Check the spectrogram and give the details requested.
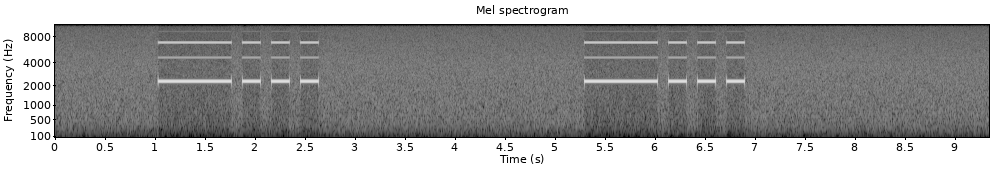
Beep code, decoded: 1 long, 3 short

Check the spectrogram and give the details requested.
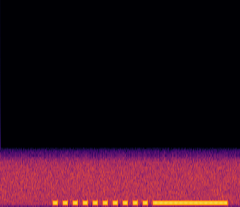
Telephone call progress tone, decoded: stutter dial tone

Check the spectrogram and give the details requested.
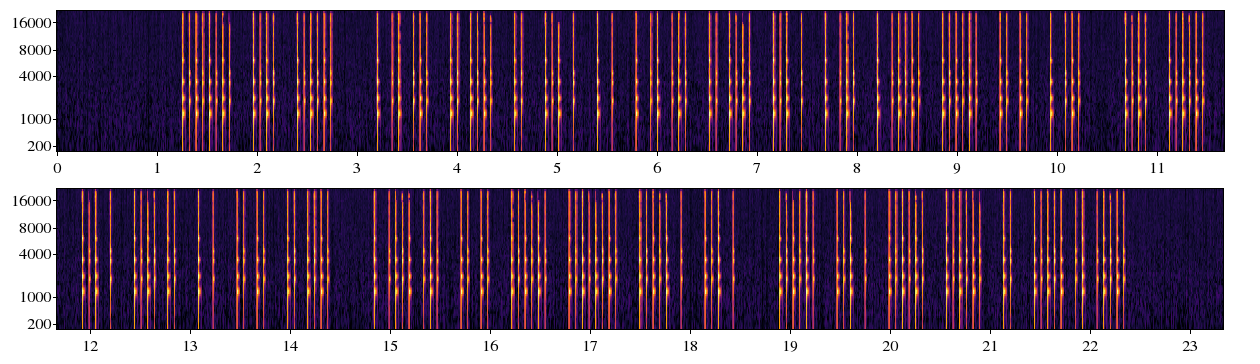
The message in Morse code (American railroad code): HIS GREATGRANDSON IS ACTOR JOSHUA SASSE.

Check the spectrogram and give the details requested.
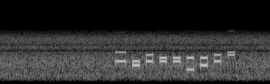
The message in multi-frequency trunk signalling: KP 3966459 ST

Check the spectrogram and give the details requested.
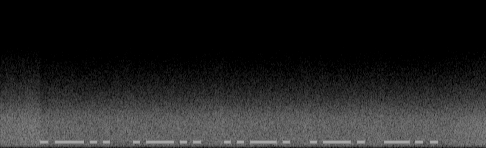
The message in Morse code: LLFRD

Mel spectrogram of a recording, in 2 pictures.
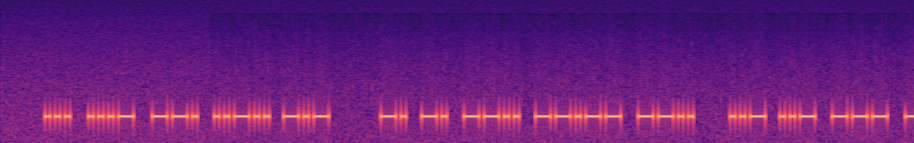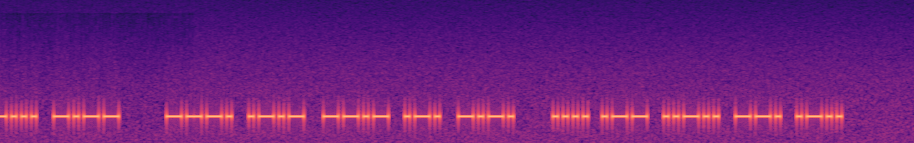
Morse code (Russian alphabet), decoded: СЖГЭК ННЗЪЗ УУОБЫ ЧЯЩРЦ ХВЭГЛ

